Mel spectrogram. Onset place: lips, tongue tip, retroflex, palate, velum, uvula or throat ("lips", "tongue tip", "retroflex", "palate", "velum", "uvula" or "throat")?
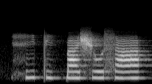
throat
